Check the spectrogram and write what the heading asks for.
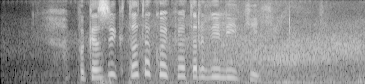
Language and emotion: Russian, positive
